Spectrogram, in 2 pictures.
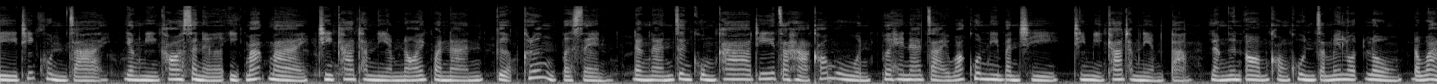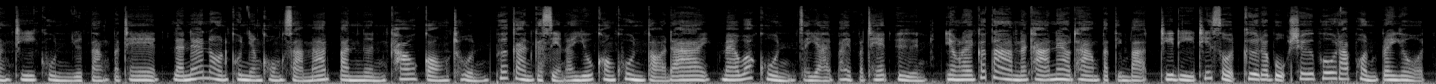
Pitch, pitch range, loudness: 205 Hz, 190-225 Hz, -18 LUFS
